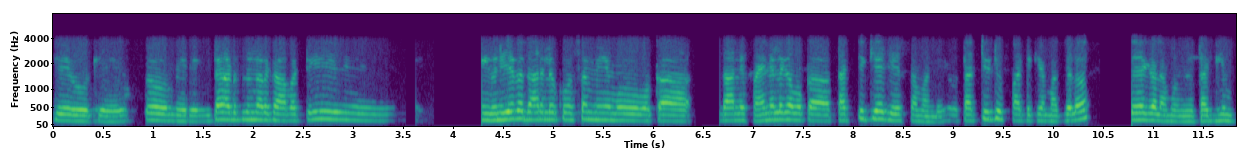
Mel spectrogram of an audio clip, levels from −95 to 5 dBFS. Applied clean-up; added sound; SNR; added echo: none; none; none; none.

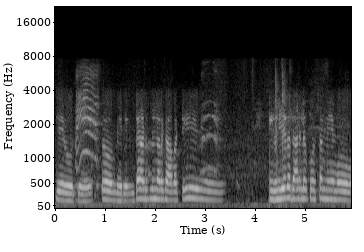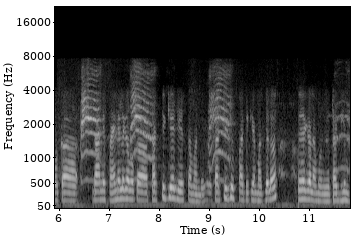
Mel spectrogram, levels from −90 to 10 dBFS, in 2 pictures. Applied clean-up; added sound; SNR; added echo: none; Meow; 10 dB; none.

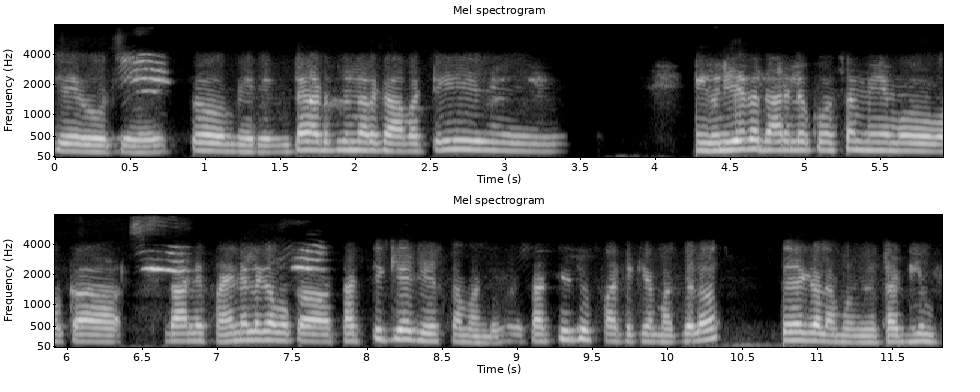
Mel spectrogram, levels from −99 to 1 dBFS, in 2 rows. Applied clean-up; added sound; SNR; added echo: neural mask model Resemble Enhance denoiser.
